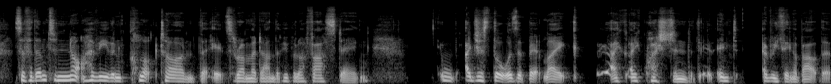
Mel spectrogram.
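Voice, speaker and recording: Using a very deep, low pitch and vocal fry, a woman talks at a fairly quick pace with ordinary pitch variation. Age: 20s. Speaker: playwright. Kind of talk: casual chat.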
